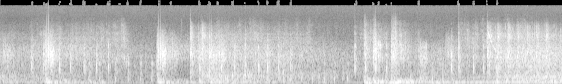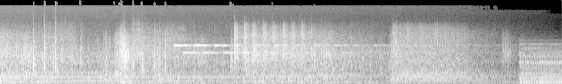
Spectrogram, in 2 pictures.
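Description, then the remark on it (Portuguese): A dense battle soundscape of rapid gunfire bursts and heavy booming artillery blasts, loud and continuous for about eleven seconds, with sharp cracks over deep rumbling thuds and a faint whine: Soviet artillery and infantry pounding the encircled German Ninth Army in a forest pocket by the Spree river near the village of Halby. “E o nono exército alemão acabou sendo cercado em um bolsão na floresta às margens do rio Spree, próximos ao vilarejo de Halby, onde estas forças foram marteladas pela artilharia e infantaria soviética.”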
